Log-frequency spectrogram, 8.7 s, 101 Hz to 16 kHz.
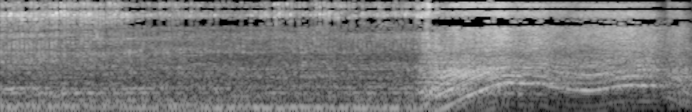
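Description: Supercharged V8 of a modified, 1000 hp Cadillac CTS-V coupe running at a steady low idle. About five seconds in it revs up hard as the car pulls away, its pitch climbing steeply and then rising and falling as it accelerates off and fades.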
